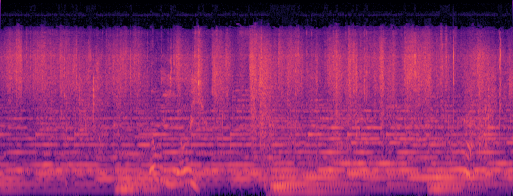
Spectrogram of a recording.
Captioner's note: foreign spoken audio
